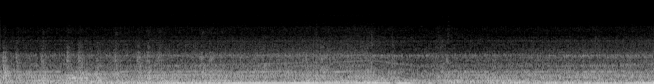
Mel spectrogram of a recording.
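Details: Mk6 Ford Transit 2.0 diesel FWD van rolling, with uneven dull knocks from the front wheel(s) shortly after new tie-rod ends were fitted; front suspension or wheel knock, cause not stated here.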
